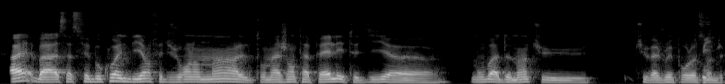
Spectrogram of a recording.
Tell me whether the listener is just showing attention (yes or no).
no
